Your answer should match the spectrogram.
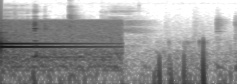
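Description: Doorbell chime at a front door sounds as one loud sustained ding-dong tone that decays for about a second and a half, then cuts off and leaves a few faint scattered clicks.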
